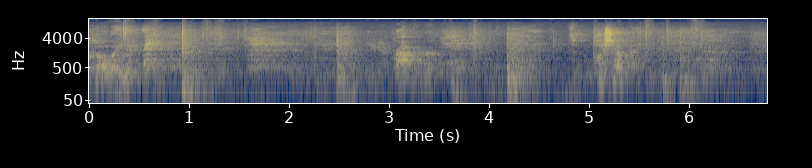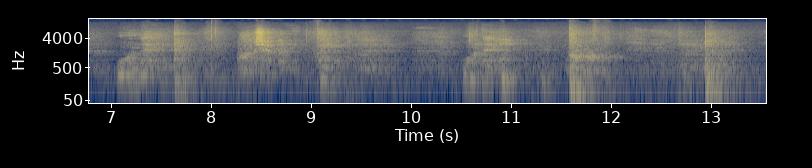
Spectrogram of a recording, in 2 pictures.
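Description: Feet thud on a wooden floor as a man jumps.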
